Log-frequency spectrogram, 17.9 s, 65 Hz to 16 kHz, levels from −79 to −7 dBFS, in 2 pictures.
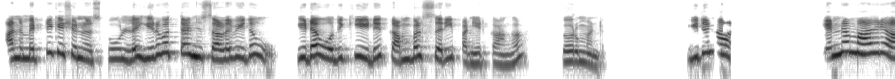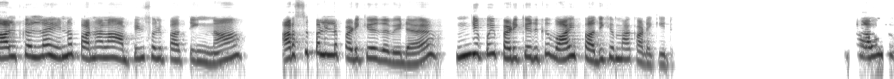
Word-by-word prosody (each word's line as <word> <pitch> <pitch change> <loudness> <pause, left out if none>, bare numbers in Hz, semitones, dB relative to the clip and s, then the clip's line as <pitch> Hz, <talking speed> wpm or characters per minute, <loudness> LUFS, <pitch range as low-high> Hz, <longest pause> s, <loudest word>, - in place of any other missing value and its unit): அந்த 270 +4 +3
மெட்ரிகுலேஷன்ல 310 -1 0
ஸ்கூல்ல 265 0 -4 0.2
25% 320 -4 +1 0.4
இட 310 - +6 0.2
ஒதுக்கீடு 285 +1 +3 0.2
கம்பல்சரி 275 +3 0
பண்ணியிருக்காங்க 195 -3 -7 0.5
கவர்மெண்ட். 220 -7 -6 0.9
இது 400 +7 +3
நான் 350 -5 +3 1.0
என்ன 355 +4 +4 0.2
மாதிரி 385 +1 +5
ஆட்கள்லாம் 320 +2 +2
என்ன 330 +3 0
பண்ணலாம் 300 +1 +1
அப்படின்னு 280 +4 -8
சொல்லி 280 -2 -6
பார்த்தீங்கன்னா, 230 -5 -5 0.6
அரசு - - +2
பள்ளியில 360 -3 +1
படிக்கிறத 270 -1 -1
விட, 200 -1 -4 0.5
இங்க 365 +3 +4
போய் 385 0 -3
படிக்கிறதுக்கு 290 +4 0
வாய்ப்பு 320 +4 +3
அதிகமா 265 +2 -4
கிடைக்குது. 185 -3 -8 1.8
இப்போ 340 0 -15
அவுரு 350 +3 -4
290 Hz, 105 wpm, -23 LUFS, 255-335 Hz, 1.8 s, இட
